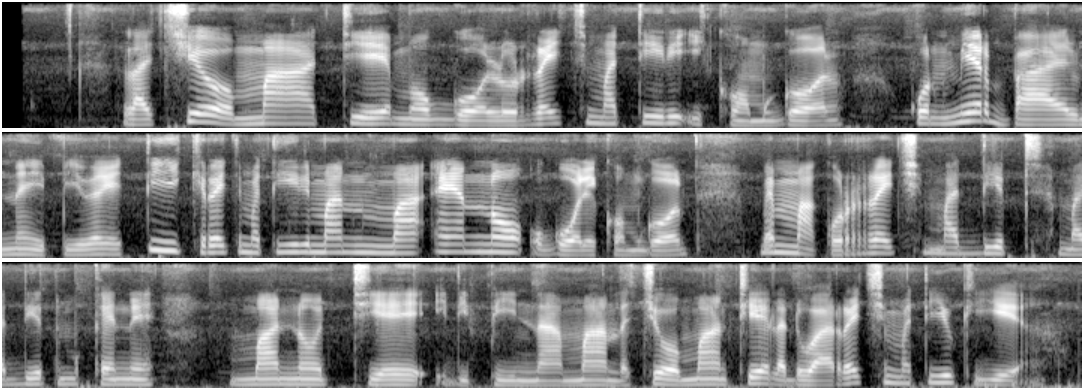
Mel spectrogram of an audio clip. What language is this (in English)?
Acoli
